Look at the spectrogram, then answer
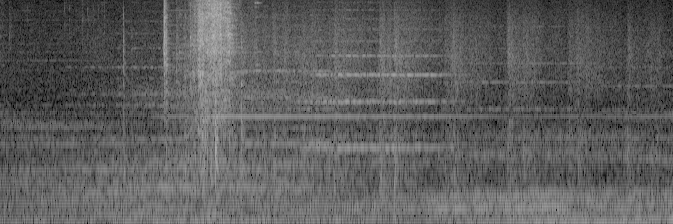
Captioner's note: ominous music; swords scraping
